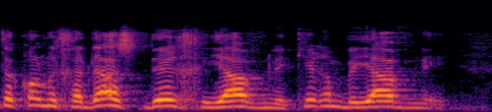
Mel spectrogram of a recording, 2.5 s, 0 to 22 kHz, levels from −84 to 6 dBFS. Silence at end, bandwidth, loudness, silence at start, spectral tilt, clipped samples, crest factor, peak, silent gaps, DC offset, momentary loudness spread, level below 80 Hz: 0.25 s; 8 kHz; -20 LUFS; 0 s; -5.5 dB/octave; under 0.1%; 16 dB; -4 dBFS; none; under 0.1%; 9 LU; -66 dBFS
